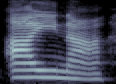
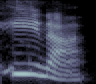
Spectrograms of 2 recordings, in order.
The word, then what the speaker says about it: Ina: to stop calling me Aina after it's in their head. You guys, it's Ina. Rhymes with Tina.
